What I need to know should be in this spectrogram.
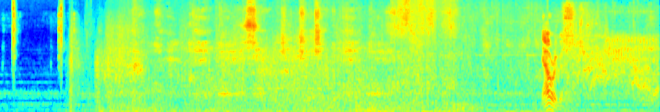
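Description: A low rumbling game ambience swells and drones.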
